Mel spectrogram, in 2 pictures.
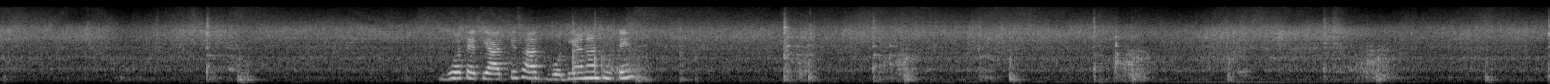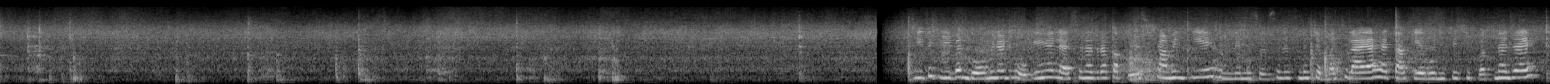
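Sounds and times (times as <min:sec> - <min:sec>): chicken sizzling in hot oil: 0:00.0 - 0:31.0
spoon scraping a pan: 0:07.8 - 0:10.3, 0:10.9 - 0:14.1, 0:14.8 - 0:16.6, 0:17.2 - 0:23.8, 0:24.5 - 0:30.1.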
